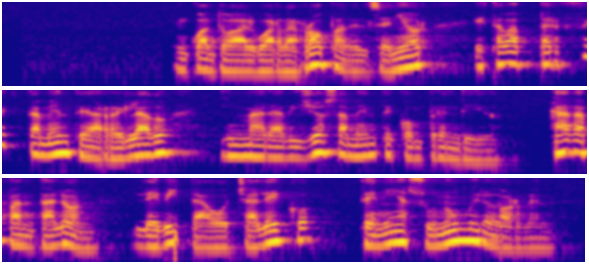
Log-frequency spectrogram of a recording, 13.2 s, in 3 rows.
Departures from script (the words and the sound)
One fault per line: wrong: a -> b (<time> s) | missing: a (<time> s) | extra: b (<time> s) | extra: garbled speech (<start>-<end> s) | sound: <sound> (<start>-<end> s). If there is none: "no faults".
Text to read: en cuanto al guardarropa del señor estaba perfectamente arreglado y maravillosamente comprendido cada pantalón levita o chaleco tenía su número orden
no faults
